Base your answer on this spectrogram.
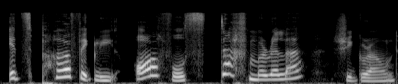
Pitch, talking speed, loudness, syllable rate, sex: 250 Hz, 105 wpm, -18 LUFS, 4.6 syllables/s, female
